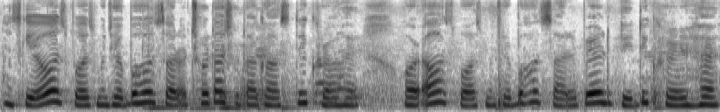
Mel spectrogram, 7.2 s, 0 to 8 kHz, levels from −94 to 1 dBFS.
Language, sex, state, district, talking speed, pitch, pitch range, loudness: Hindi, female, Himachal Pradesh, Shimla, 190 wpm, 210 Hz, 200-260 Hz, -16 LUFS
